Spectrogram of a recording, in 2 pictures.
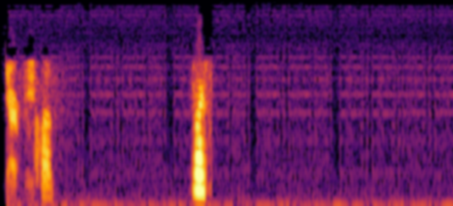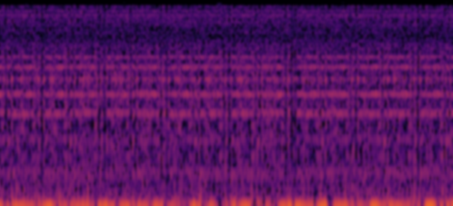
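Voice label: police department, scanner audio trunk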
